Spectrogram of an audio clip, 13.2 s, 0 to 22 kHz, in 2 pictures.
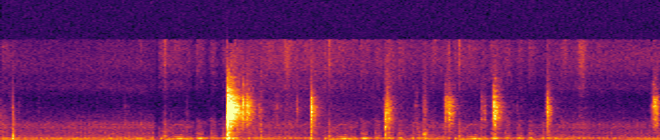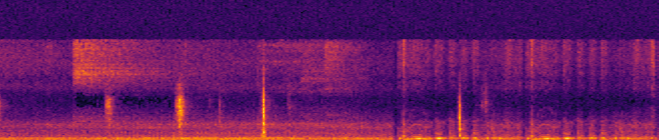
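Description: A truck engine in Euro Truck Simulator 2 idles with a steady low drone, with scattered clicks and a brief sharp knock near the start while the driver shifts into first gear.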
